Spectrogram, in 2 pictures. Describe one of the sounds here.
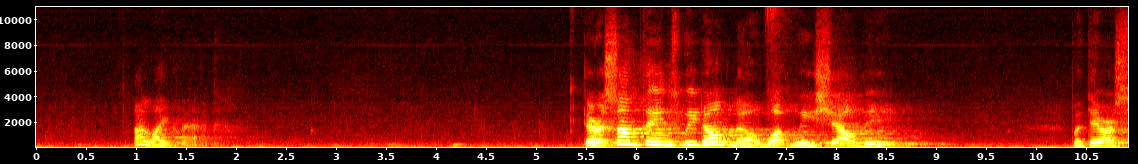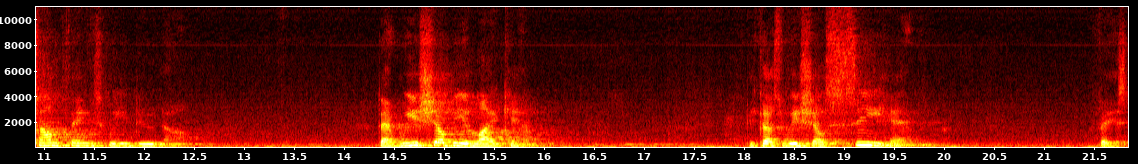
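An elderly man speaks slowly and calmly through a microphone in a large echoing hall, with long pauses.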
